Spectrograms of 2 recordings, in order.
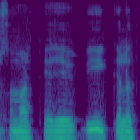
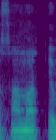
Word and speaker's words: सामर्थ्य: कर देते हैं बच्चे और समर्थ कर देते हैं समर्थ नहीं होता सामर्थ्य बोलेंगे जब शुद्ध उच्चारण करेंगे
